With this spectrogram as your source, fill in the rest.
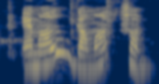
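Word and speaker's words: amalgamation: তারপরে হচ্ছে গ্যামে বা gamma, GAMA, gamma, অ্যামাল plus gamma plus টিআইমেনশন, অ্যামাল gamma Shaun, অ্যামাল গ্যামে Shaun, গ্যামে, বাট এখানে বানানটার মধ্যে কিন্তু গামা, সো উচ্চারণ করতে পারে অ্যামালগামেশন, অ্যামালগামেশন, কোনো সমস্যা নেই। তুমি ইংরেজি বানান যত উইয়ার্ডলি করবে তত শুনতে ভালো লাগবে। অ্যামালগামেশন, অ্যামালগামেশন, দেখো শুনতে ভালো লাগতেছে। তাহলে অ্যামালগামেশন এভাবে উচ্চারণ করবা, মানে কি একত্রীকরণ।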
